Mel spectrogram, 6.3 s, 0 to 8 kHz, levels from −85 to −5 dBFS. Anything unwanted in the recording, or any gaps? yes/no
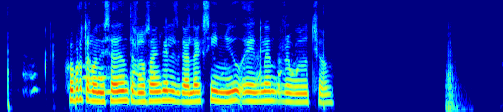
yes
